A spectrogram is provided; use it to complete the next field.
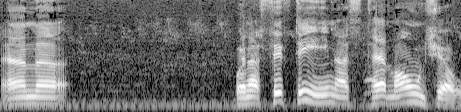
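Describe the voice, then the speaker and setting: This man has a fairly high pitch and a dark, mellow tone, speaking fairly slowly with lively intonation and very even loudness. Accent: Appalachian. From US South, Virginia mountains (Bedford area). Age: 70s. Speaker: chimpanzee sanctuary owner and former showman. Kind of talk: interview.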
